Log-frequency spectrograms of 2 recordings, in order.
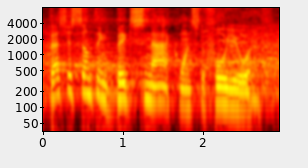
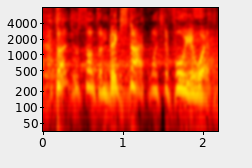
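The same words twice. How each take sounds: First: It is said in an ordinary speaking voice. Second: It is said in a put-on character voice. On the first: The speaker calls it wrong. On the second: The speaker calls it right.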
